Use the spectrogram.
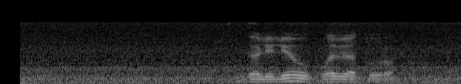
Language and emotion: Russian, neutral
